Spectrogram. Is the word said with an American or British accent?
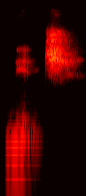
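American. It is said the American way.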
